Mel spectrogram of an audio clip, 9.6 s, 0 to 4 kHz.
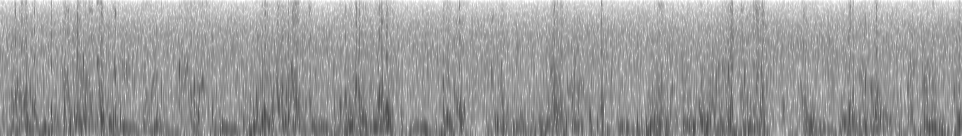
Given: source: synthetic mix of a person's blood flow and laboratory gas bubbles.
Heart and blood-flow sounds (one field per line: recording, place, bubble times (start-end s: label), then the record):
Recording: Doppler ultrasound of blood flow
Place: precordium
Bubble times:
0.00-0.56 s: bubbles
0.61-1.33 s: bubbles
1.40-1.71 s: bubbles
1.75-2.27 s: bubbles
2.40-3.22 s: bubbles
3.32-4.08 s: bubbles
4.39-5.27 s: bubbles
5.31-6.15 s: bubbles
6.33-7.76 s: bubbles
7.81-8.18 s: bubbles
8.38-9.49 s: bubbles
9.51-9.63 s: bubbles
From the record:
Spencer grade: 4 (maximum detectable bubble signal sounding continuously throughout systole and diastole of every cardiac period, and overriding the amplitude of the normal cardiac signals)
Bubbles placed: anywhere in the cardiac cycle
